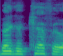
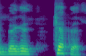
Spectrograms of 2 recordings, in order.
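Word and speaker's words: בגדכפת: Notice how I pronounce it, Begakefet. I don't say Begakepet, right?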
